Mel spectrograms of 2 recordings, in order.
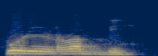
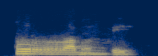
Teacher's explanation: Kul Rabbi itu salah. Harus dimasukkan ke ro, seakan-akan lam tidak ada. Jadi dibacanya Rabbi. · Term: idgham mutaqaribain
